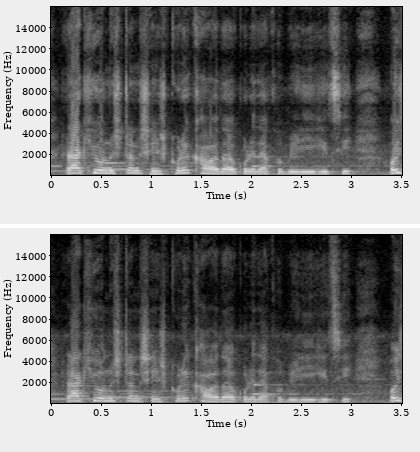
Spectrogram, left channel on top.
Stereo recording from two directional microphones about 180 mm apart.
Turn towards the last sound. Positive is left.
turn(degrees=25)  # may be behind; listen again after turning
